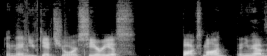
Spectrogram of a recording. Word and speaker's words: Sirius: It says Sirius.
